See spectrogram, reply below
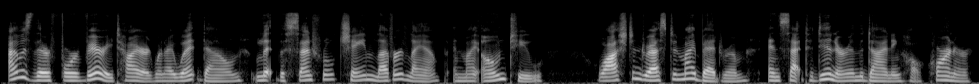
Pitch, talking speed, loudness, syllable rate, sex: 180 Hz, 210 wpm, -21 LUFS, 5.3 syllables/s, female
